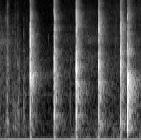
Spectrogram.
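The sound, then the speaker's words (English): Several sharp hand claps, about six, at a fairly steady pace with the last two coming quickly together, clapping for the Lucasfilm logo at the start of a Star Wars film. Each clap is crisp and bright and fades quickly, with no voices between them. “Got to clap for it. You got to clap for it.”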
